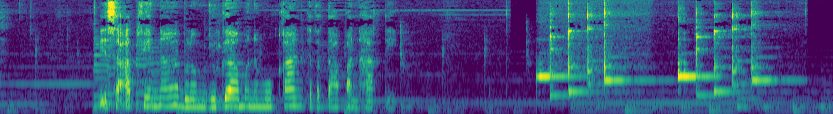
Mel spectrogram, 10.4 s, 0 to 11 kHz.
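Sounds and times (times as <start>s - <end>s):
speech: 1.2s - 5.1s
mobile phone notification jingle of bell-like notes: 6.7s - 10.1s.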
